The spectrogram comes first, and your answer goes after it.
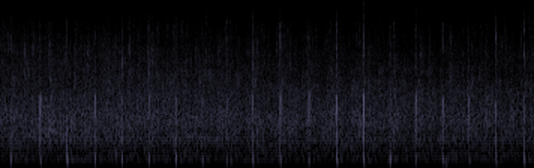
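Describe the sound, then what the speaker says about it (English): An audience at a literacy fundraising luncheon claps steadily in warm applause for community supporters, with sharp individual claps standing out over a continuous patter at moderate distance. "If we give them a welcome, resounding applause."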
